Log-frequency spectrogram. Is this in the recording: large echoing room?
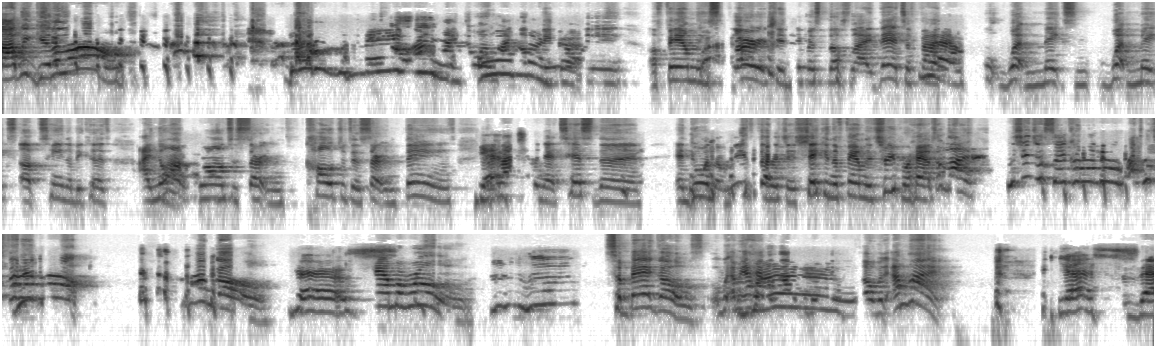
no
